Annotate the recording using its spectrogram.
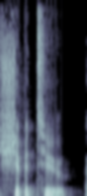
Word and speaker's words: Shipito: So what I did instead is there is a service called Ship It To. That's how they want you to say it, but it's spelled Ship ITO, so Shipito, .com.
